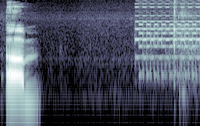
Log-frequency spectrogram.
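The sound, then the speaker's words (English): An electronic telephone ringtone in the background, a bright, buzzy, steady tone that begins after a brief spoken phrase and a pause, then carries on to the end with one sharp click partway through. “Sorry for the phone ringing in the background.”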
